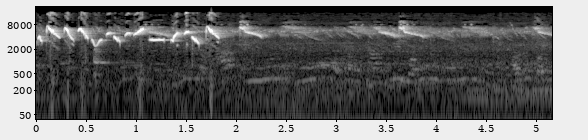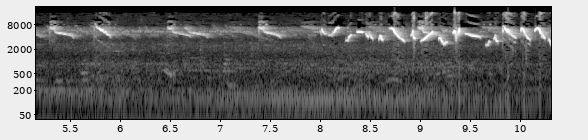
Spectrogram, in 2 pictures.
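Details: Female white-eye call to prompt males to respond: clusters of rapid, high, twittering chirps at the start and end, with sparse single notes and a soft low murmur in the middle.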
